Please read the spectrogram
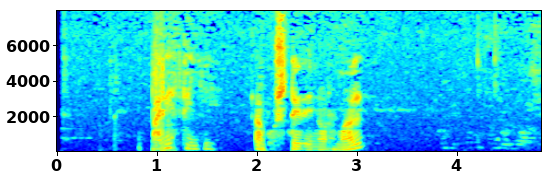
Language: Galician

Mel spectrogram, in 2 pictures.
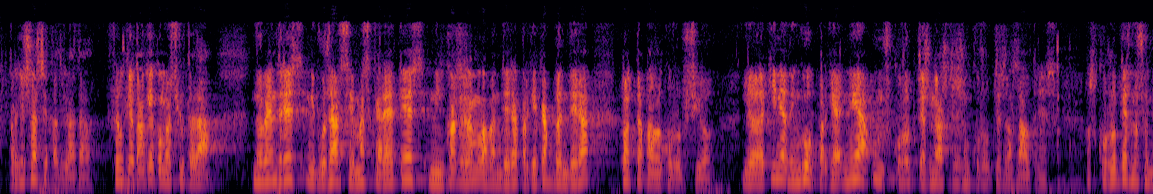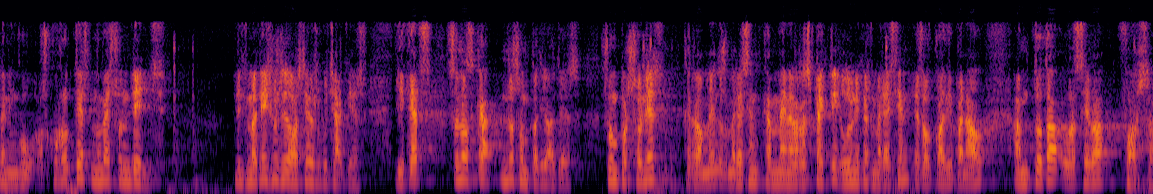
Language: Catalan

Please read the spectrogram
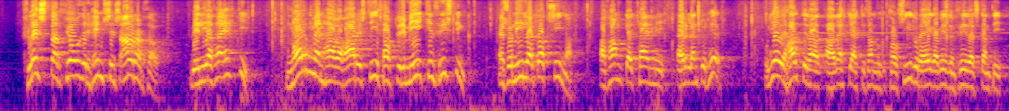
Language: Icelandic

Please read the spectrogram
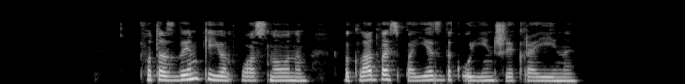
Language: Belarusian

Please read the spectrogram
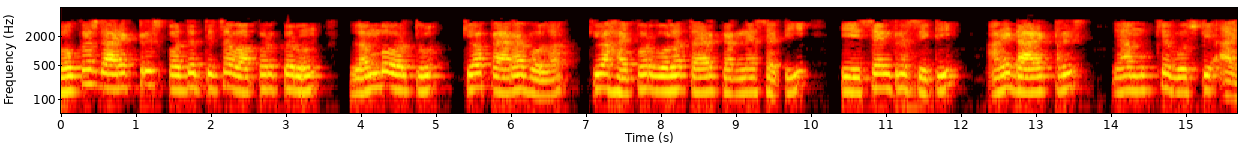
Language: Marathi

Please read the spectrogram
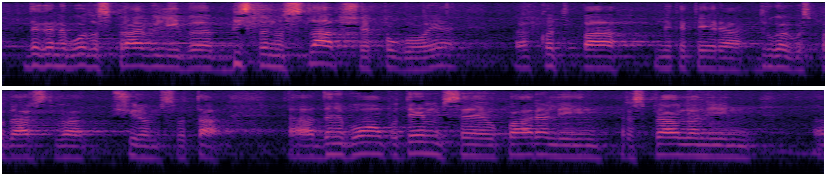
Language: Slovenian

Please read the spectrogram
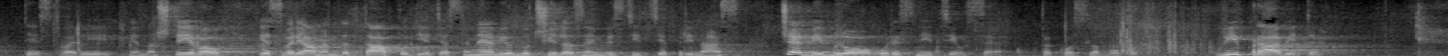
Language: Slovenian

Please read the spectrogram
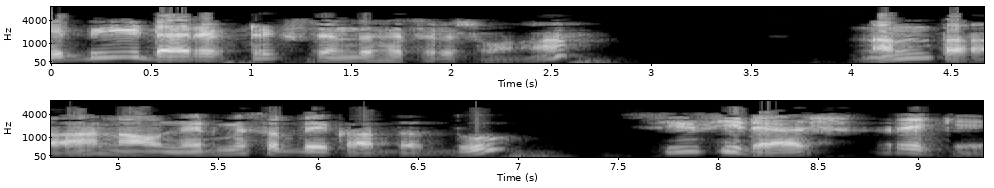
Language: Kannada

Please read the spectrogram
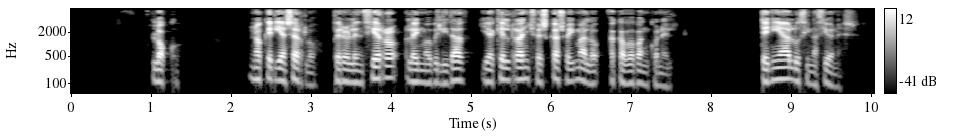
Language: Spanish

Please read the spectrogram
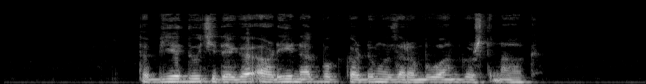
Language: Ormuri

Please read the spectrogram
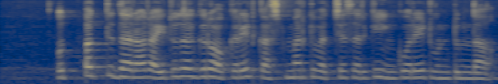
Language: Telugu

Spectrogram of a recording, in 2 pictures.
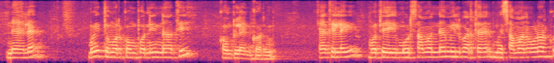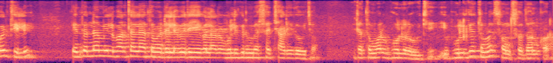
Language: Odia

